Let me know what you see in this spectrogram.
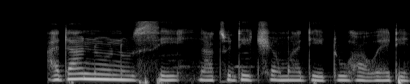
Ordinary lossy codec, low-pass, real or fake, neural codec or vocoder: none; none; real; none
